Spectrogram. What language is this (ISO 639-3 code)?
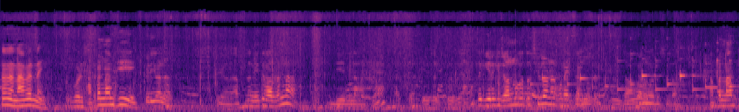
ben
